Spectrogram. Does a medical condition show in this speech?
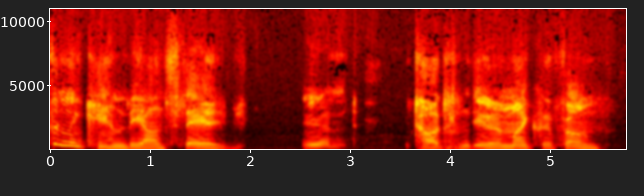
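Yes: cerebral palsy; noticeable speech impediment.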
